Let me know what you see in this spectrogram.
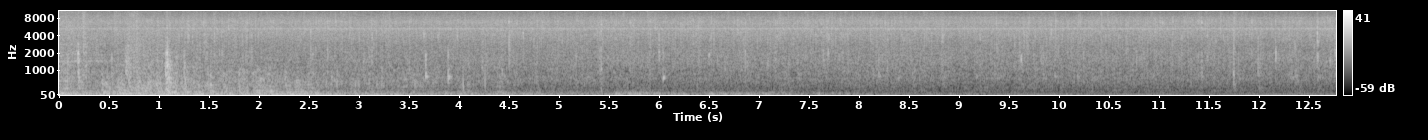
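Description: Steady rain with scattered drips, under a low rumble that fades away over the first two or three seconds.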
